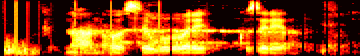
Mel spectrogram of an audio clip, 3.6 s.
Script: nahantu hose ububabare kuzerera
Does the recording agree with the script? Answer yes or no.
yes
